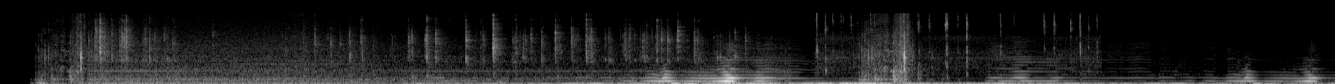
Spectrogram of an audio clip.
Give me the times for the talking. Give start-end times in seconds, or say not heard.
not heard.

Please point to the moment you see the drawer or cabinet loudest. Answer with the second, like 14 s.
9 s.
